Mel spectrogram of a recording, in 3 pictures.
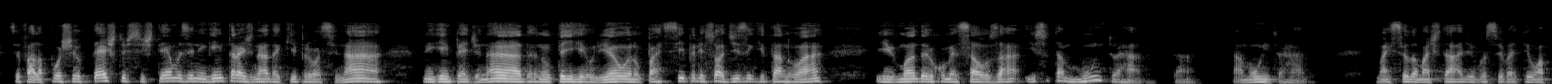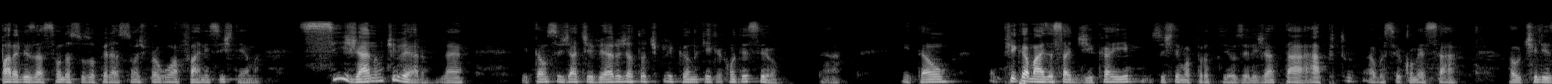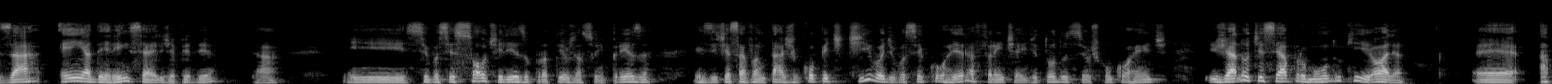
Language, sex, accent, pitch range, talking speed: Portuguese, male, Brazilian, 110-130 Hz, 180 wpm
